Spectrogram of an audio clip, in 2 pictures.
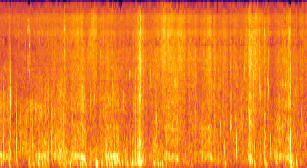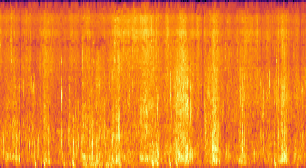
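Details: Horse (Equus caballus), grazing sounds.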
